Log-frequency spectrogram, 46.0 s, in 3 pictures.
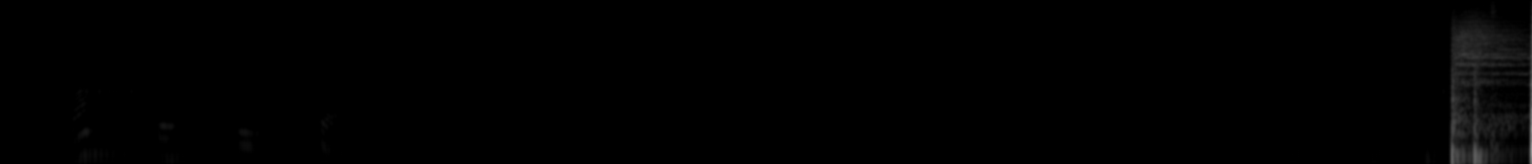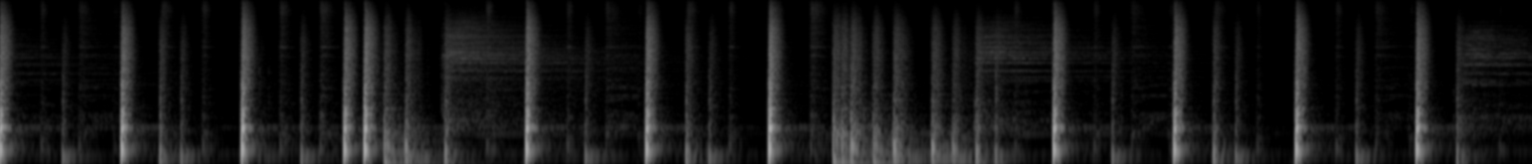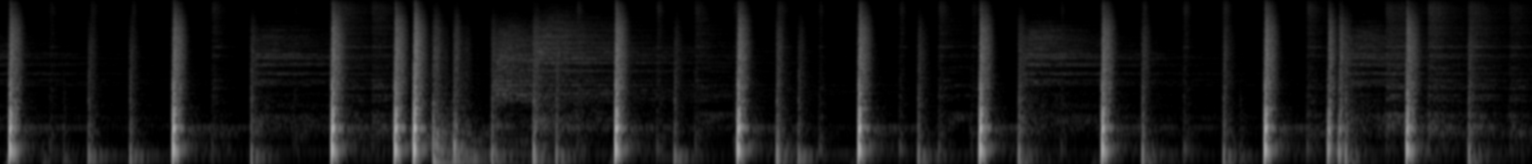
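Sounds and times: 
snare drum: 0:14.8 - 0:29.7, 0:30.8 - 0:31.0, 0:32.4 - 0:32.6, 0:34.0 - 0:40.7, 0:41.7 - 0:41.9, 0:43.3 - 0:45.7.

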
